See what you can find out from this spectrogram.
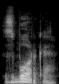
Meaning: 1. assembly (e.g. of devices or machines) 2. pleat
- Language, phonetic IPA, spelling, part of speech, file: Russian, [ˈzborkə], сборка, noun, Ru-сборка.ogg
